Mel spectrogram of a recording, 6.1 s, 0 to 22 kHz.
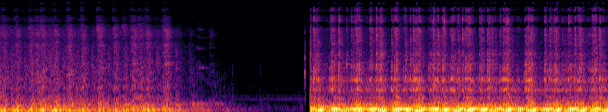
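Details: C5 Corvette after engine removal, block weld repair where starter broke it and reinstall: engine winds down, then catches at once and settles to a steady even idle of about four pulses a second; healthy start.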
